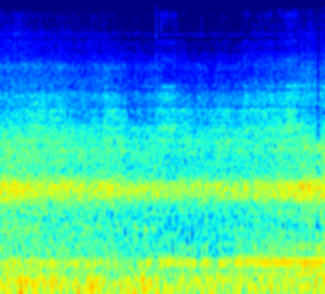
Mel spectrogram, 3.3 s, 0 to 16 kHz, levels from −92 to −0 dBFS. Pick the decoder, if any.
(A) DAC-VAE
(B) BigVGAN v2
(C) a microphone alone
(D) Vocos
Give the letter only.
C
